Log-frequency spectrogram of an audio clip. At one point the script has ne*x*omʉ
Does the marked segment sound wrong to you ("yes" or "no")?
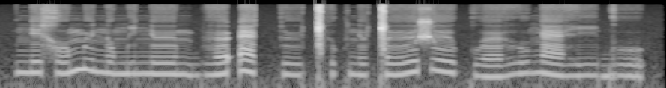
no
